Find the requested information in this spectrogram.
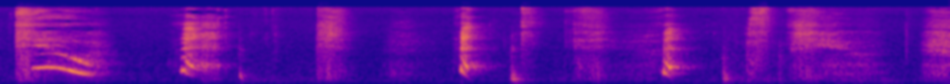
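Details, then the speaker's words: Sneezing fit with false starts, stuck sneezes and heavy sniffles: a rapid run of sneezes, some full and loud, others cut short or stifled, with quick breaths drawn in between. "And it keeps teasing me with false starts, stuck sneezes, and I am very, very sniffly. I just need to sneeze."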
